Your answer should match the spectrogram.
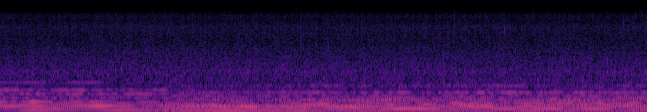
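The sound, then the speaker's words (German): Gentle, steady splashing of water in large water basins set in a wide open landscape of lawn, a soft continuous patter and trickle with a faint low hum underneath, no voices. “Große Wasserbecken schmücken die Landschaft. Ein leises Plätschern durchzieht die Stille.”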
